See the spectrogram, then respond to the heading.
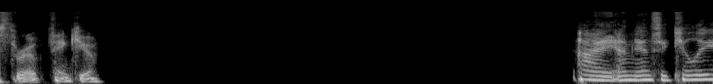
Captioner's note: silence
